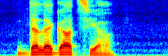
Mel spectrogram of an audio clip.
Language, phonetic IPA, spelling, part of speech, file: Polish, [ˌdɛlɛˈɡat͡sʲja], delegacja, noun, Pl-delegacja.ogg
